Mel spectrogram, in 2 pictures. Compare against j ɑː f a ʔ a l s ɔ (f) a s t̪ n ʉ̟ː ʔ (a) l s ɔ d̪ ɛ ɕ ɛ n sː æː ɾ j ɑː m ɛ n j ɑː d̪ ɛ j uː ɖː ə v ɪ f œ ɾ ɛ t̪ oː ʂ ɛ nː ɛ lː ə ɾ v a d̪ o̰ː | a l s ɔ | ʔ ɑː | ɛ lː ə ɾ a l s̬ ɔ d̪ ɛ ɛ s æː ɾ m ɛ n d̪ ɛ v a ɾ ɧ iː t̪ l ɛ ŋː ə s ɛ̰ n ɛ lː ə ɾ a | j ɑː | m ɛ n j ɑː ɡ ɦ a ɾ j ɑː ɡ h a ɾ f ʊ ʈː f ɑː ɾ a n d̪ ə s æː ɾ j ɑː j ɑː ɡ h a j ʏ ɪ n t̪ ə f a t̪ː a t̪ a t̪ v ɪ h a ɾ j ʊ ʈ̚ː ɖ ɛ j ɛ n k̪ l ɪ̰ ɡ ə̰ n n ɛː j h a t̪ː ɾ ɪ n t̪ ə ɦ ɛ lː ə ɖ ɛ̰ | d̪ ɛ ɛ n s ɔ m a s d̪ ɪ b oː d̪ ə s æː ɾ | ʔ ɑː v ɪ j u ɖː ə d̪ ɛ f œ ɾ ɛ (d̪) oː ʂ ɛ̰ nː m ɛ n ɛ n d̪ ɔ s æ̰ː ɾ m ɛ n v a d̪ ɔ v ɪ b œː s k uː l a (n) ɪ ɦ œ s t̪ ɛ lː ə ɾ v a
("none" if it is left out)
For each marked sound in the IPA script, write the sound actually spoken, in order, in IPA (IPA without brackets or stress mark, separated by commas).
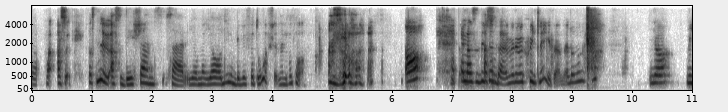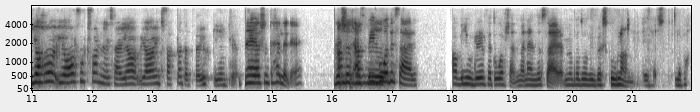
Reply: f, a, t̪, n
